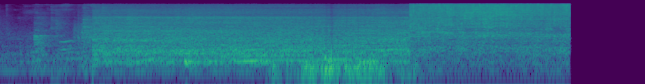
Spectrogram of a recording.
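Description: A steady rushing hiss from a hair-styling tool worked on a wig. It turns brighter about four seconds in and cuts off abruptly just before the end.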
